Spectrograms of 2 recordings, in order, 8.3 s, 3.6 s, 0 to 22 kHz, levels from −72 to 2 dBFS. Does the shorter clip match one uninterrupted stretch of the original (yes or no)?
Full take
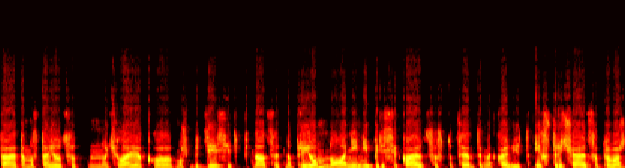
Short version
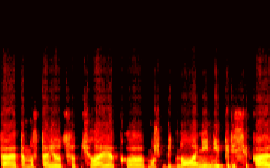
no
